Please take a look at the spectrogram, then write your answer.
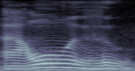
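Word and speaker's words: أعوذ: Zal zu ya. Apakah tebal apakah tipis? Zu itu ya. Ya walaupun dhammah ya tetap saja tipis. Oleh karena itu bacanya hati-hati, jangan sampai a'udzu ya. A'udzu. Ada meringgisnya sedikit gitu ya. A'udzu ya. Dan makhrajnya zal itu pojok lidah dengan pojok gigi atas ya, tanpa ditekan-tekan.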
